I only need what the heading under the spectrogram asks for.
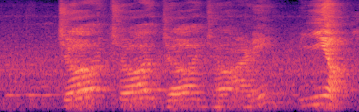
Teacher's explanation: ञ जर नाकात य म्हणण्याचा प्रयत्न केला पूर्णपणे नाकात म्हणायचा आहे नाकात जर य म्हणायचा प्रयत्न केला तर आपल्याला ञ हा उच्चार बाहेर पडतो.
